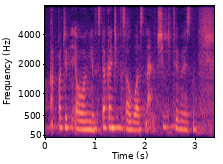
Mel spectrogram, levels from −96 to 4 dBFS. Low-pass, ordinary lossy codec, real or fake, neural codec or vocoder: none; none; fake; codec, 16 kHz, 1 kbps, FunCodec, trained on LibriTTS, 50 frames a second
